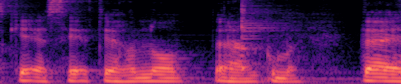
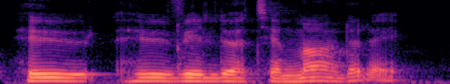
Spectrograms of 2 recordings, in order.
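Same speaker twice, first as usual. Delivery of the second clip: ordinary talk, nothing marked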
